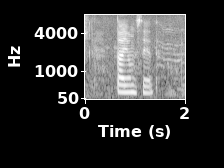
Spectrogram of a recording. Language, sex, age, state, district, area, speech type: Santali, female, 18-30, West Bengal, Malda, rural, read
